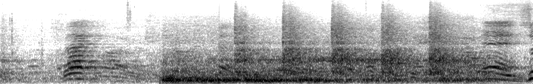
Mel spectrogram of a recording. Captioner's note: motors and hammering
